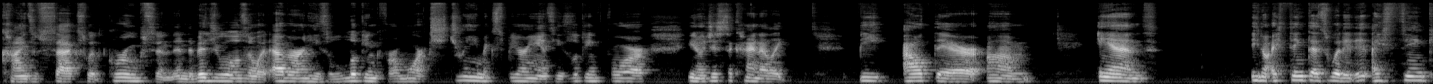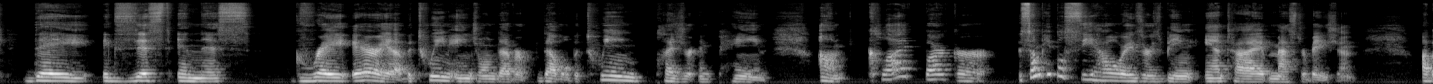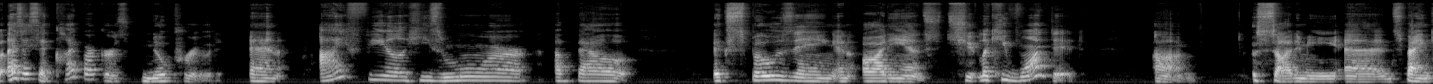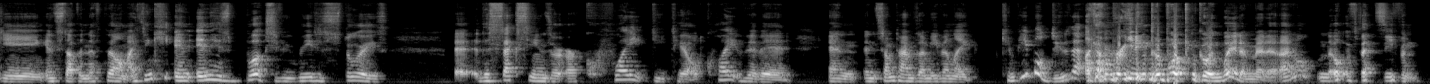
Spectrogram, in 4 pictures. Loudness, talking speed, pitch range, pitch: -18 LUFS, 155 wpm, 135-180 Hz, 155 Hz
